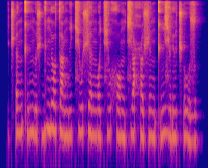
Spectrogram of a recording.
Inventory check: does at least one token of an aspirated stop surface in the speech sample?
no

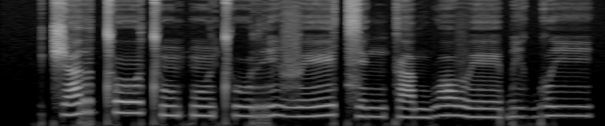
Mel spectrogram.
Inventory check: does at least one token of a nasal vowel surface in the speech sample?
yes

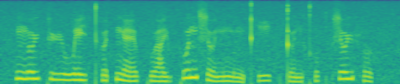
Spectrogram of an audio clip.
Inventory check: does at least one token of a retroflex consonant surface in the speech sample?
no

